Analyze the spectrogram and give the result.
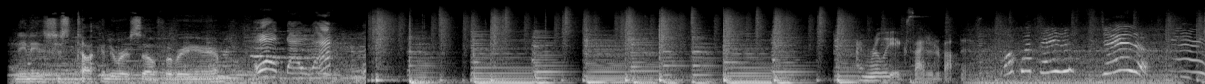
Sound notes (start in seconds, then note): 2.5 baby talking; 4.2 light music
